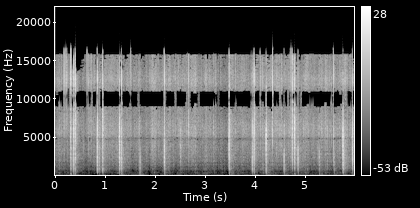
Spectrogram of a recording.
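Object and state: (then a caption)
Plastic bubble wrap being popped. Clear plastic bubble wrap is bunched in both hands while fingers squeeze and crumple it, popping many air cells. Sharp, bright pops burst out irregularly over a steady crinkling rustle of plastic, each pop dying away almost instantly.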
